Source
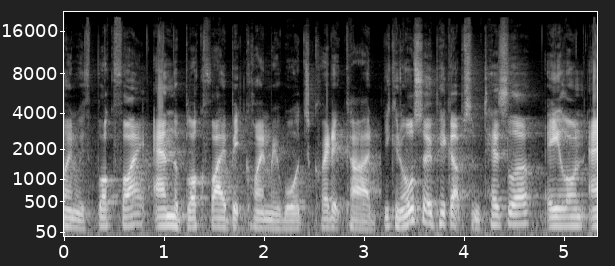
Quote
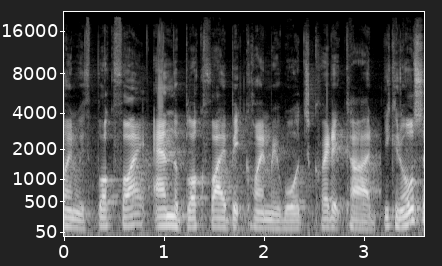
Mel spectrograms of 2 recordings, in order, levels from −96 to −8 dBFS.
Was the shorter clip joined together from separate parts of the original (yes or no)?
no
